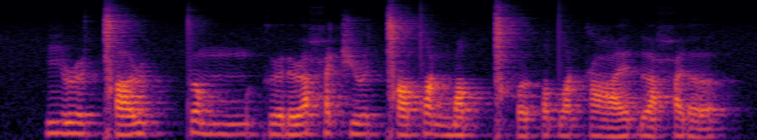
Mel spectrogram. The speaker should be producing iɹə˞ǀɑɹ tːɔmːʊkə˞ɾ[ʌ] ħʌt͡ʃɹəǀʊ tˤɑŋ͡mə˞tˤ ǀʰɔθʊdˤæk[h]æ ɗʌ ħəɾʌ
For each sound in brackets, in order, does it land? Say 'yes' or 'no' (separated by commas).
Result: no, no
